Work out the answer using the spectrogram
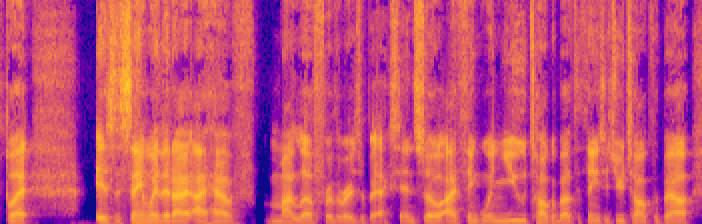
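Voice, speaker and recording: A man's voice: mid-range voice, sharp tone, clean tone. A man hosting a podcast, asking long, earnest, rambling questions in a casual interview. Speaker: podcast host.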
